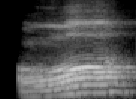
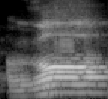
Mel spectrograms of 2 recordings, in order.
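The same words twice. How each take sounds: First: The vowel is rounded, like an o. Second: The vowel is open, a clear a. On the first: The speaker calls it wrong. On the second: The speaker calls it right.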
